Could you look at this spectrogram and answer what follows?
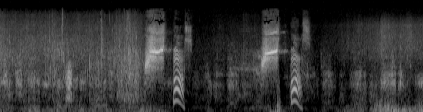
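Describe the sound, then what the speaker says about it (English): A small dog gives high, strained yelping screams and excited barks at a cornered raccoon outdoors, in two sharp bursts a few seconds apart over low rustling background noise. "All this goofy screaming she's doing is just her funny way of barking excitedly when she has an animal"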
